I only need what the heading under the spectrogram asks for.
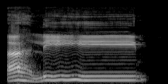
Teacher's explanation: اہلی کھڑی زیر ہے، اس کو بھی ہم کھینچیں گے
